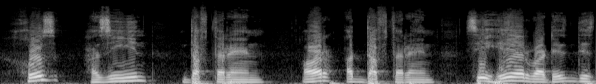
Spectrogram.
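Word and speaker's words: الدفترين: See here what is this, dal is the sun letter. So that's why we are not pronouncing al. we are pronouncing ad-daftarain, dal having the shadda. That's why it is coming ad-daftarain.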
